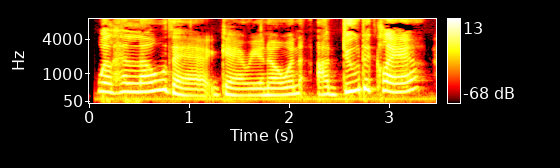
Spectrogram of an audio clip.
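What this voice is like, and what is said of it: Put-on Southern US accent. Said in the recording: “announce yourself in a Benoit Blanc accent ... my so-called Leghorn Southern accent”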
